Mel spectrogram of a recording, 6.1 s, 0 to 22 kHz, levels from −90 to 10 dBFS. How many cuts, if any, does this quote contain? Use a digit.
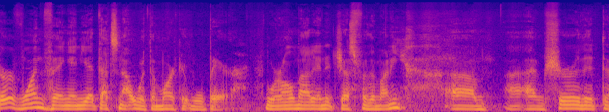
1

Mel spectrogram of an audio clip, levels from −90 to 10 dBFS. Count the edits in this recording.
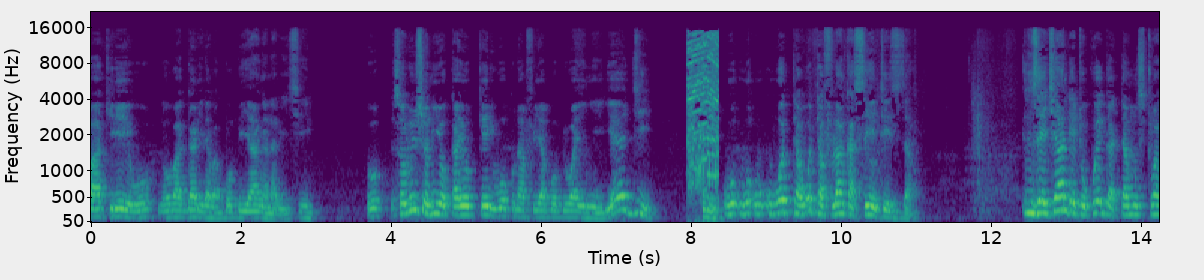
1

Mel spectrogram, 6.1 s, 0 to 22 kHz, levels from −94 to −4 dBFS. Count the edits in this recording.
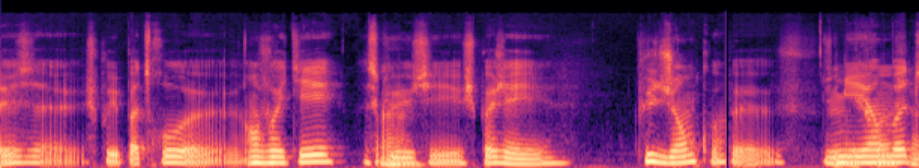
1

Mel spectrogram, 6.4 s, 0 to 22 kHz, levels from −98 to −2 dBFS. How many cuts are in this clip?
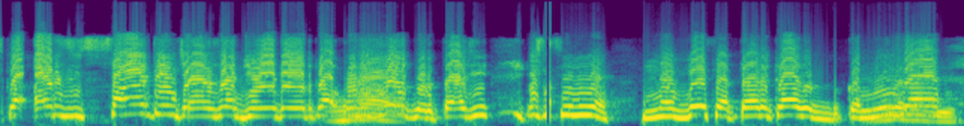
1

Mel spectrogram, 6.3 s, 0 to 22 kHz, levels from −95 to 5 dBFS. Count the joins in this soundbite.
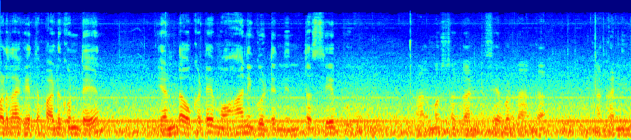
0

